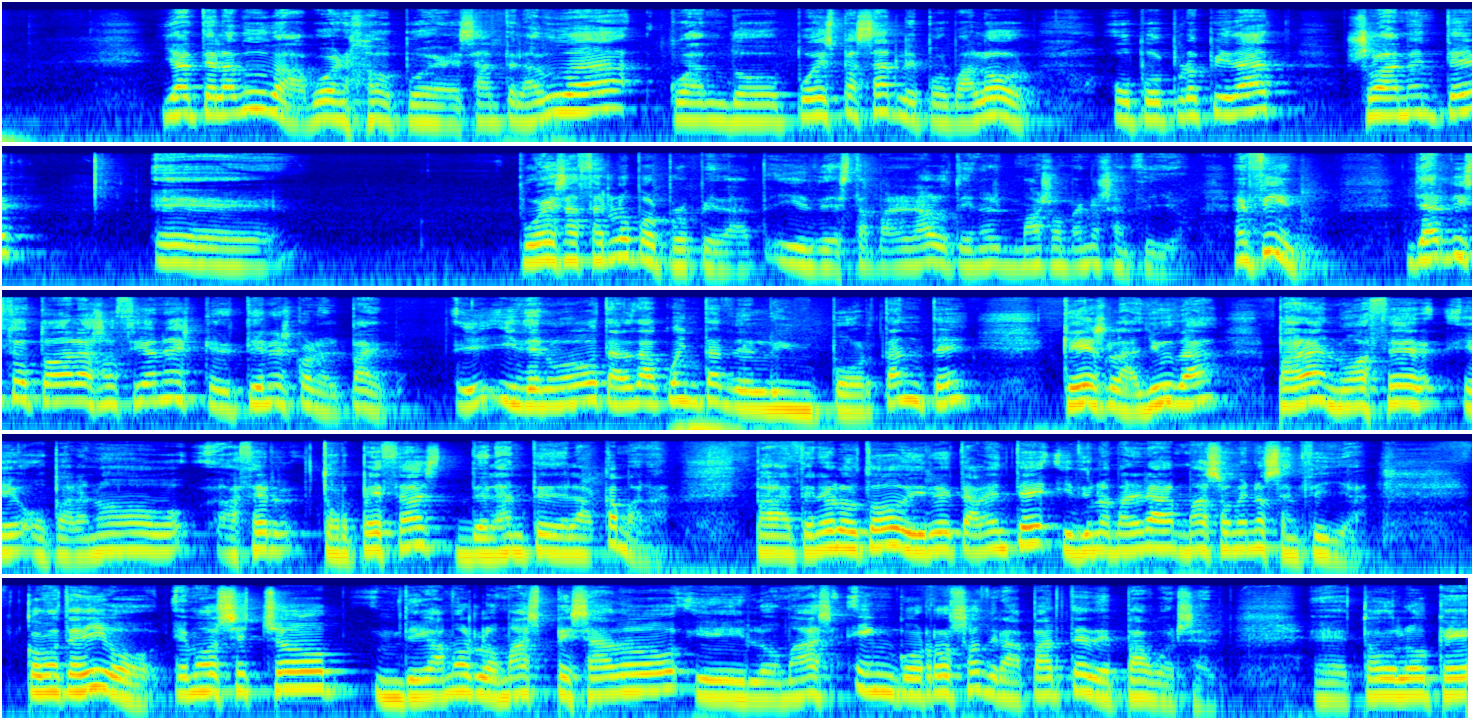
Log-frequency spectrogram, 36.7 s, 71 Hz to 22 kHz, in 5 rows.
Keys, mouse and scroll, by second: 1.2-2.1 scroll down 1, 2.1-36.7 scroll down 1.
